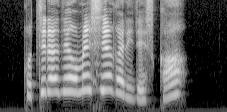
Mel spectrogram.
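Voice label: voice, bright; kotirade omeshiagari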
